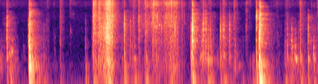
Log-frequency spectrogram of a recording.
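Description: Tarot cards are shuffled by hand in bursts of riffling and slapping, with short gaps and soft thumps between handfuls of the deck.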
